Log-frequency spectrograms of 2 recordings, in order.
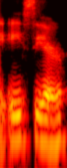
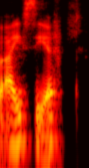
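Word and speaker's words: Æsir: of burning him so sometimes I'm going to say Acer because that's just the anglicized version sometimes I'll do the proper pronunciation of I see it I'm not going to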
